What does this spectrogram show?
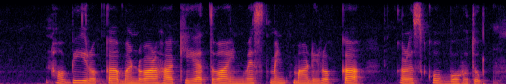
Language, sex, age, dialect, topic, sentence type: Kannada, female, 25-30, Northeastern, banking, statement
